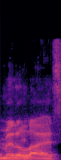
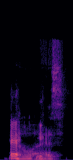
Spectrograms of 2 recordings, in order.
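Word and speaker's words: Menolias: Menelaus. I know. So, just remember, men are liars. Menelaus.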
